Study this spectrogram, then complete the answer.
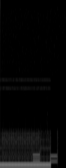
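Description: A steady telephone dial tone hums loud and close on a just-picked-up office phone line, then cuts off into a couple of short beeps and silence.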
